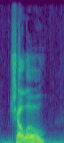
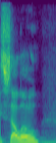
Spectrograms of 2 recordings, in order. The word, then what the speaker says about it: Celo: Taking a look at this, it is called CGLD, also known as, I believe it's pronounced Celo. It might be Celo.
